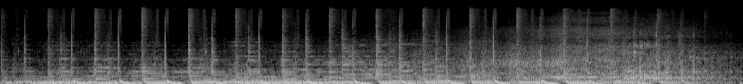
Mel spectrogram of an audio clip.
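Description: A Porsche Boxster GTS convertible engine drives under load, a loud, continuous rumble that holds steady and near with rhythmic pulsing throughout, easing off at the very end.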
